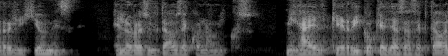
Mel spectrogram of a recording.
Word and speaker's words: Michael: Para eso, hoy nos acompaña, ¿cómo lo debo pronunciar? Mijael. Mijael, sí señor.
